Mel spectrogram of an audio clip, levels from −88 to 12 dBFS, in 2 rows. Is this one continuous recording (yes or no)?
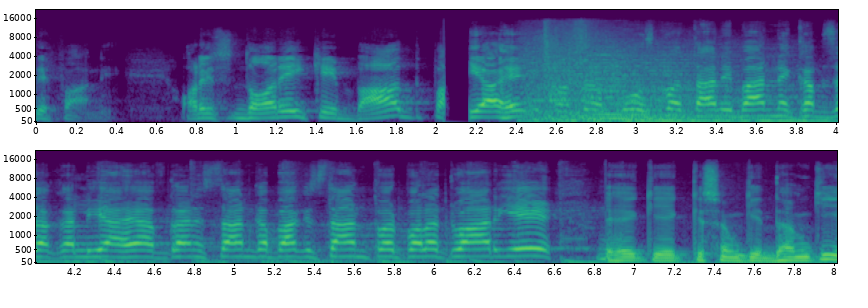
no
